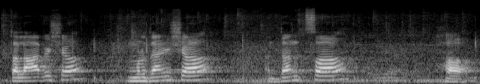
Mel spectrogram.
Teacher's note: जब हम इन वर्णों को बोलते हैं ना तो हमारे मुंह में गर्मी होती है, यानी घर्षण होती है, और घर्षण के कारण ऊष्मा उत्पन्न होती है। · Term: ऊष्म व्यंजन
